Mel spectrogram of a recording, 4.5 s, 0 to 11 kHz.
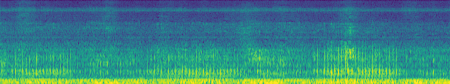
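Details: A blue male Scottish Fold cat, born 28 June 2022, purrs in a steady, low, rumbling drone.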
